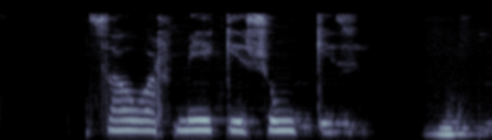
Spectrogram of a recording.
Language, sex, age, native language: Icelandic, male, 8, Icelandic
